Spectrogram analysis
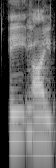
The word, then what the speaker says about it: Eid: Andrew Doyle says, I don't know how to pronounce Eid. E-I-D.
